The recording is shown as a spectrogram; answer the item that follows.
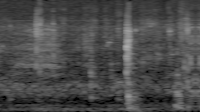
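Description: A few light knocks and clicks as a plastic-tanked aluminum radiator is shifted and settled into a pickup's radiator support by hand.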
